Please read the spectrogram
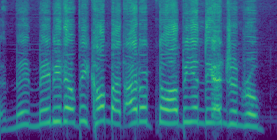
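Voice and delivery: shouting. A player speaks as his character, calling out to everyone around, yelling. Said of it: "yells around and says like".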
